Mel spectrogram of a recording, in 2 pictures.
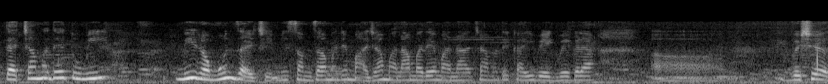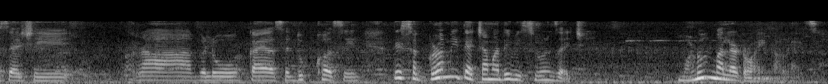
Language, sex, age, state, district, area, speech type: Marathi, female, 60+, Maharashtra, Thane, urban, spontaneous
